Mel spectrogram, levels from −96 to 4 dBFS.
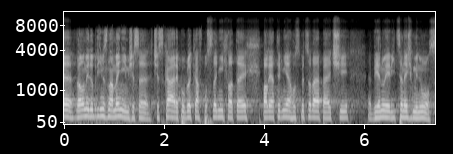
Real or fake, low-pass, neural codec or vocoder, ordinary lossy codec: real; 7.2 kHz; none; Opus, 32 kbps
